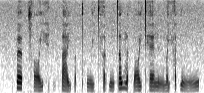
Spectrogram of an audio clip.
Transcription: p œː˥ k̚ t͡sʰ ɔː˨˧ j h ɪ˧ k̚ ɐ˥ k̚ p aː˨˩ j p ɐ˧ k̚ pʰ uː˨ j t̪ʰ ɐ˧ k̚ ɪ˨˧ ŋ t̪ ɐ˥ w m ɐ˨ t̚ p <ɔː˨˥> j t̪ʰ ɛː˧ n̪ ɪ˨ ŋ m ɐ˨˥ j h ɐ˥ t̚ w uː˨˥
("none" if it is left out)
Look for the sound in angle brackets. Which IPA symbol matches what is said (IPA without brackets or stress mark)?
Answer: ɔː˧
